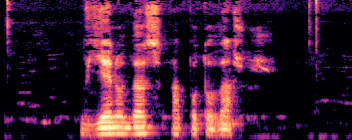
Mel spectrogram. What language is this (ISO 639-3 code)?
ell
